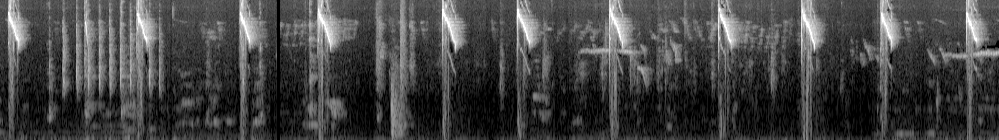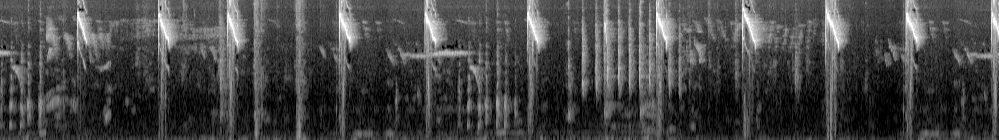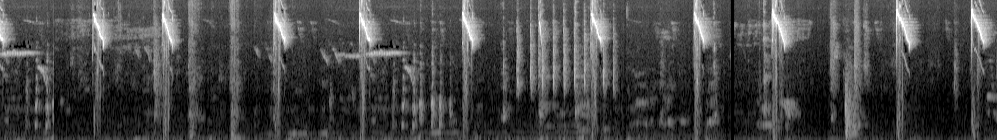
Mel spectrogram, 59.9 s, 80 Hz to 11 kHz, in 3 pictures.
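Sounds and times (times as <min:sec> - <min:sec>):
soft rapid bird twitter: 0:00.0 - 0:03.4, 0:08.8 - 0:16.5, 0:17.2 - 0:25.0, 0:26.4 - 0:36.9, 0:37.8 - 0:43.7, 0:45.1 - 0:52.4, 0:57.6 - 0:58.4, 0:59.0 - 0:59.9.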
